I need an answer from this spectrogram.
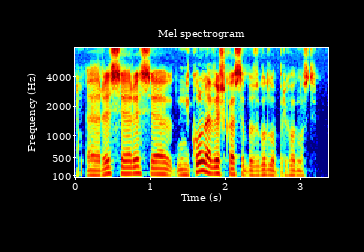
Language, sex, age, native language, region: Slovenian, male, 12-17, Slovenian, Drava region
